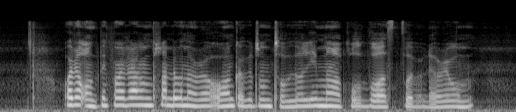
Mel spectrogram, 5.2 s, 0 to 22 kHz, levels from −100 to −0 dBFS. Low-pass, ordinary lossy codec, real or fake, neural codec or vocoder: 9.9 kHz; none; fake; autoencoder, 22.05 kHz, a latent of 192 numbers a frame, VITS, trained on many speakers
